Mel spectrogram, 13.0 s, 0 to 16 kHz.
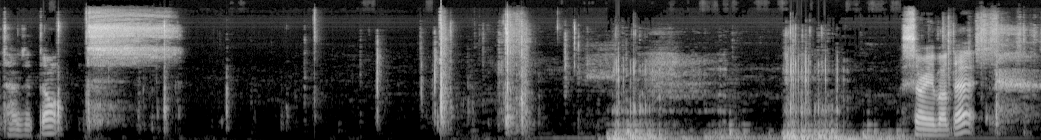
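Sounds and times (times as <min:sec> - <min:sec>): low rumble of handling noise: 0:07.4 - 0:11.7.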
